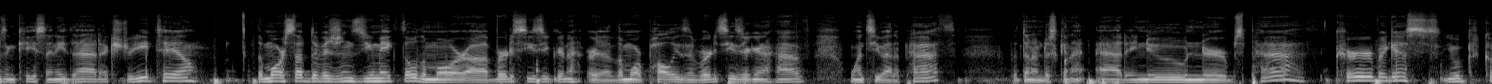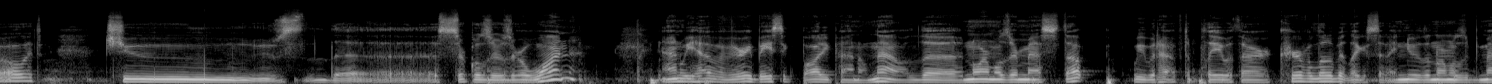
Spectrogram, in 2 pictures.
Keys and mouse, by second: 0.8 a, 2.4-4.2 shift+middle drag, 9.4-11.0 drag, 11.2 shift+a, 14.0 middle click, 16.5-20.3 shift+drag, 20.6-24.1 middle drag, 26.1-28.0 drag, 27.3-29.2 middle drag.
